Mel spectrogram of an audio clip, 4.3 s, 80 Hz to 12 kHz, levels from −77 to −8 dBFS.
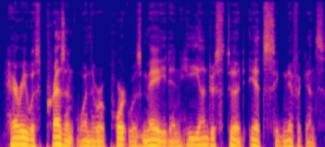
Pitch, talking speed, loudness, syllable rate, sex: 90 Hz, 180 wpm, -19 LUFS, 5.5 syllables/s, male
